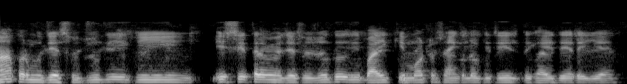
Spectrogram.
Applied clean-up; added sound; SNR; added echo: neural mask model Resemble Enhance denoiser.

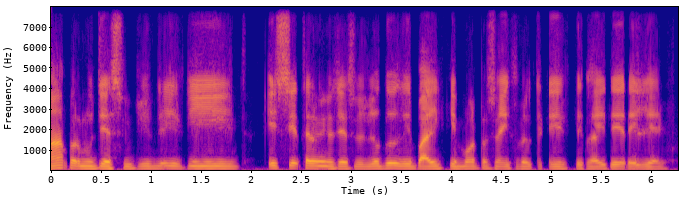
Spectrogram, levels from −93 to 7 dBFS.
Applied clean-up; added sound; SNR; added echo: neural diffusion model UNIVERSE++.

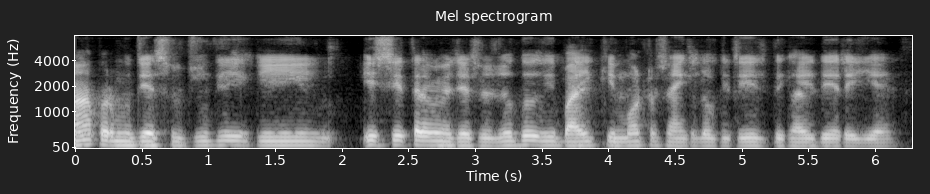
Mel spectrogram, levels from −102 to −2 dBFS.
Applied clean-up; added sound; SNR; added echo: neural mask model DeepFilterNet 3.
